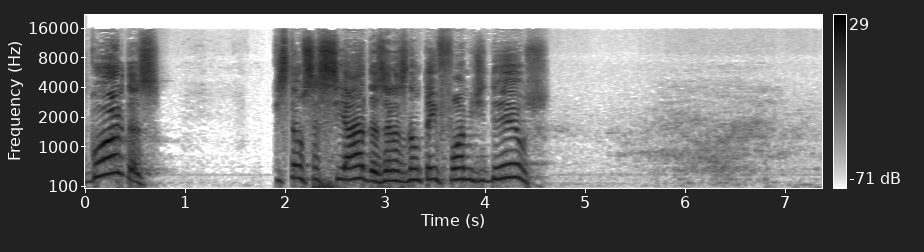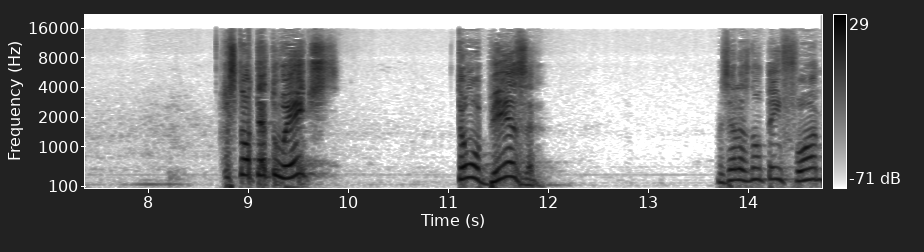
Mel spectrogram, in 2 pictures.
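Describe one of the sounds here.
A middle-aged man speaks with animation into a close microphone, in bursts with pauses.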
